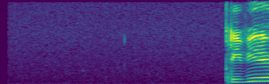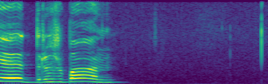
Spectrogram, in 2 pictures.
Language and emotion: Russian, positive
